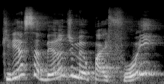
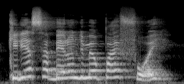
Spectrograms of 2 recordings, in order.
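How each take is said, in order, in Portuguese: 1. A voz sobe no final, como numa pergunta. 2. A voz cai no final, como numa afirmação. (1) "Se eu colocasse assim" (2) "Eu estou perguntando sem fazer tom de voz de pergunta"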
